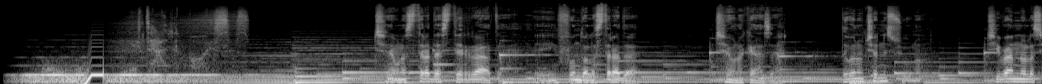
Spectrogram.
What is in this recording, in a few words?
Naked Reel, Male Voices, ITALIAN VOICES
